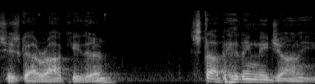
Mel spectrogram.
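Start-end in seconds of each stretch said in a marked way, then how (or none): 1.9-3.2 high-pitched, freaked-out, upset, distressed cry. Recounting hearing a woman scream from twenty feet away; imitating Heard's high upset scream. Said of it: "she's screaming in in her best um, freaked out, upset voice, high pitched".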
